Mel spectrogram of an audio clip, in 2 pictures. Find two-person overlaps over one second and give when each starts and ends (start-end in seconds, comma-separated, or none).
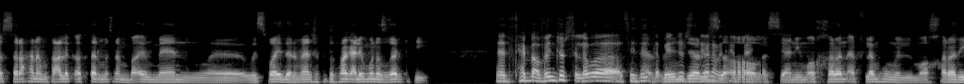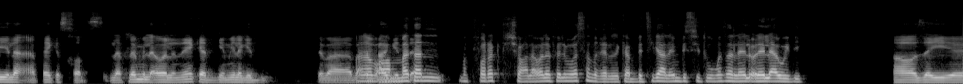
6.4-7.7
